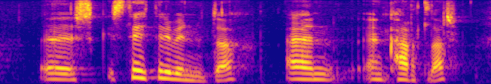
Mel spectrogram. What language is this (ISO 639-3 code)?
isl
